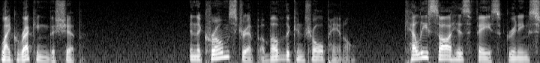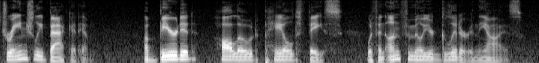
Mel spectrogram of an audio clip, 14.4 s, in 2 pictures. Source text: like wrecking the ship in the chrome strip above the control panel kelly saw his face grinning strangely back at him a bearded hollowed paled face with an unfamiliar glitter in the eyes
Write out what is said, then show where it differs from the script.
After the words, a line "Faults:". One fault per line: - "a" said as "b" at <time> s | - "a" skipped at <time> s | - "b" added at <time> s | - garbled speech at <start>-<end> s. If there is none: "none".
like wrecking the ship in the chrome strip above the control panel kelly saw his face grinning strangely back at him a bearded hollowed paled face with an unfamiliar glitter in the eyes
Faults:
none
